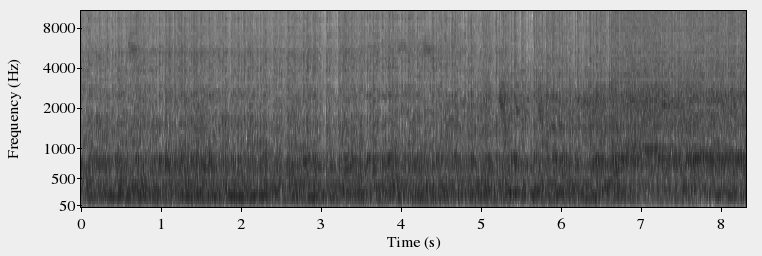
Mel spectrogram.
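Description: Loud, harsh electronic noise music plays through speakers.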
